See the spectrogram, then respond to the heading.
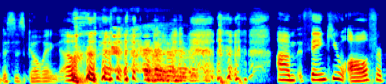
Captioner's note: laughs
